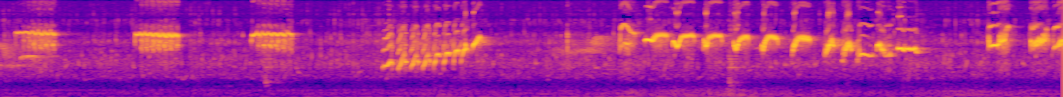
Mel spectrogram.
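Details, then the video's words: White-rumped shama in a master recording for caged-bird training: three evenly spaced harsh buzzy blasts, a fast rising trill, then a rapid series of short bright whistled notes. "MASTERAN MURAI BATU biar EMOSI NYAUT jadi GACOR"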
